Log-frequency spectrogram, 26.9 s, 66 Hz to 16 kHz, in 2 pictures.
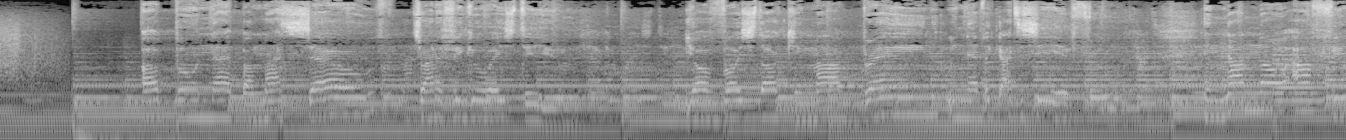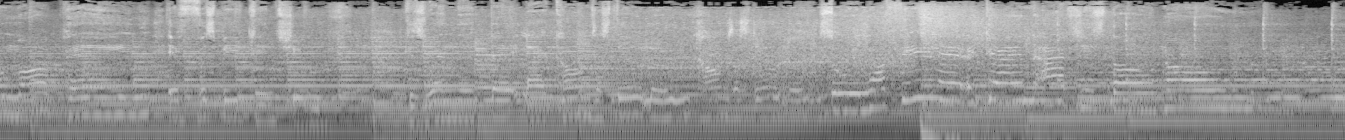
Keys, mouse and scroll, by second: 0.4-3.4 drag, 3.8 click, 5.2-8.3 drag, 11.7 click, 17.7 click, 19.1 z, 24.5-25.1 scroll down 1, 25.1-25.8 scroll up 2, 25.8 space.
